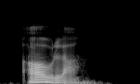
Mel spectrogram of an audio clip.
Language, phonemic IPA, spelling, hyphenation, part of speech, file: Dutch, /ˈɑu̯.laː/, aula, au‧la, noun, Nl-aula.ogg
- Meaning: the auditorium or main hall of a school or university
